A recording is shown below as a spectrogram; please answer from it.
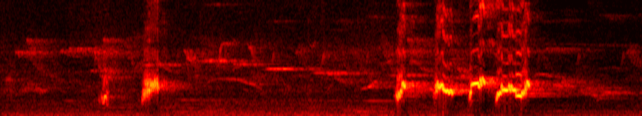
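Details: Morning song of a red-whiskered bulbul in the mature wild double-note style, used as a lure for training: two soft notes, a pause, then a fast burst of four bright, clear, ringing notes over faint background noise.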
